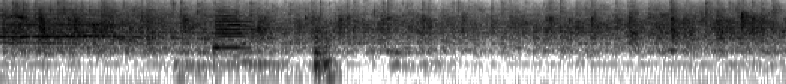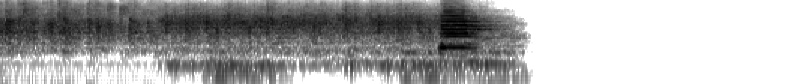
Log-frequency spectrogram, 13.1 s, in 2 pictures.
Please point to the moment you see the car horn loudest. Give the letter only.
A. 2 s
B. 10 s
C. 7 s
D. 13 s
B.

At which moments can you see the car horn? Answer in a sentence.
The car horn can be heard from 1.4 to 2.8 s and from 9.9 to 10.8 s.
